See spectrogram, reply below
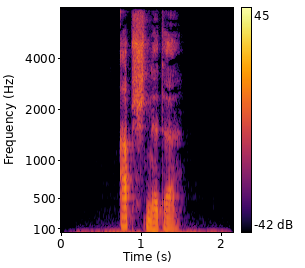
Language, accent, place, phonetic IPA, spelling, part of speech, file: German, Germany, Berlin, [ˈapˌʃnɪtə], Abschnitte, noun, De-Abschnitte.ogg
- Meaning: nominative/accusative/genitive plural of Abschnitt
